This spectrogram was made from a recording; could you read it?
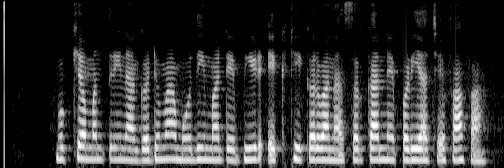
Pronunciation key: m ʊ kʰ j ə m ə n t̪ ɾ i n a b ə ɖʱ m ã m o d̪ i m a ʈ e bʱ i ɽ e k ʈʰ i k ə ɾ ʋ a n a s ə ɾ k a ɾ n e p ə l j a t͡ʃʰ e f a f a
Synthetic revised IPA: m ʊ kʰ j ə m ə n t̪ ɾ i n a ɡ ə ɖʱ m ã m o d̪ i m a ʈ e bʱ i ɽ e k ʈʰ i k ə ɾ ʋ a n a s ə ɾ k a ɾ n e p ə ɽ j a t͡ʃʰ e f a f a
